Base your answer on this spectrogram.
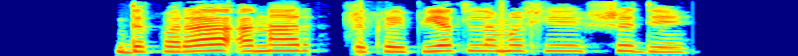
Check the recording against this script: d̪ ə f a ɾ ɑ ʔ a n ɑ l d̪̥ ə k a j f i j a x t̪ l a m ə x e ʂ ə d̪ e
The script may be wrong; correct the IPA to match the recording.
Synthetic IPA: d̪ ə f a ɾ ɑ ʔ a n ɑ ɾ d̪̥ ə k a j f i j a t̪ l a m ə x e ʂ ə d̪ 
